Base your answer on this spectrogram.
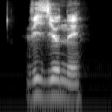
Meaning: to view
- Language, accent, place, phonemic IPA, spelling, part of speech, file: French, France, Lyon, /vi.zjɔ.ne/, visionner, verb, LL-Q150 (fra)-visionner.wav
